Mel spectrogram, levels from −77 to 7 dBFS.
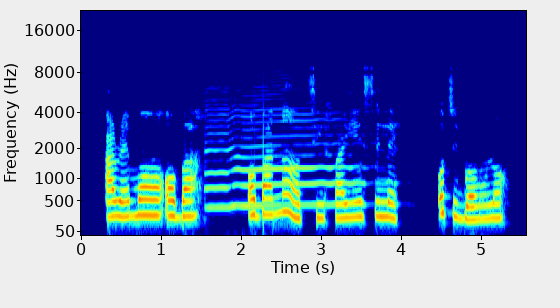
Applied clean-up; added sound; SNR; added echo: neural mask model RNNoise.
